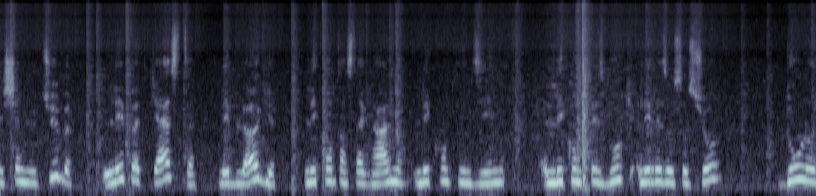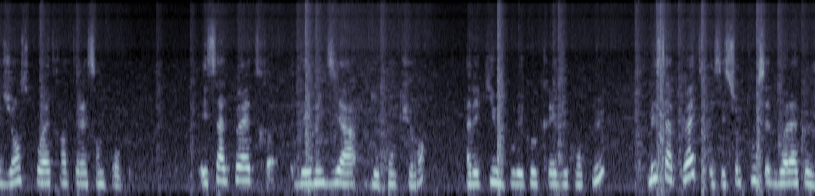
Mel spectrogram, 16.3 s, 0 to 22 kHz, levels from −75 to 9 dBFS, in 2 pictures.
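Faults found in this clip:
Noise suppressor artifacts throughout. Room noise, sitting about 13 dB under the speech, is pulled down by about 17 dB between phrases and swells back under them. Frame-by-frame band gating by the noise suppressor.

Speech cut by the noise suppressor at 0.05–2.22, 3.05–4.78, 5.39–7.03, 7.79–9.47, 10.15–11.13, 11.82–12.26, 12.83–14.1 and 14.64–16.2 s. Soft consonants and endings are swallowed, dropping about 13 to 17 dB. A few hundred milliseconds are lost per stretch. The suppressor misclassifies quiet speech as noise.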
